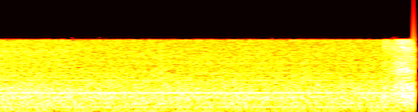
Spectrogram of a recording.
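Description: Steady room noise: an even hiss with a faint, constant hum.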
